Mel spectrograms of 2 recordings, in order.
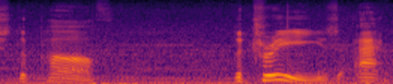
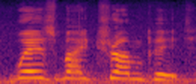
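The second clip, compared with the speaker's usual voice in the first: high, small anxious voice; a scared kid asking; frightened boy; 10 semitones higher, 3 dB louder than usual. A narrator's reading. Bullied boy asking for his trumpet, high and anxious.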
